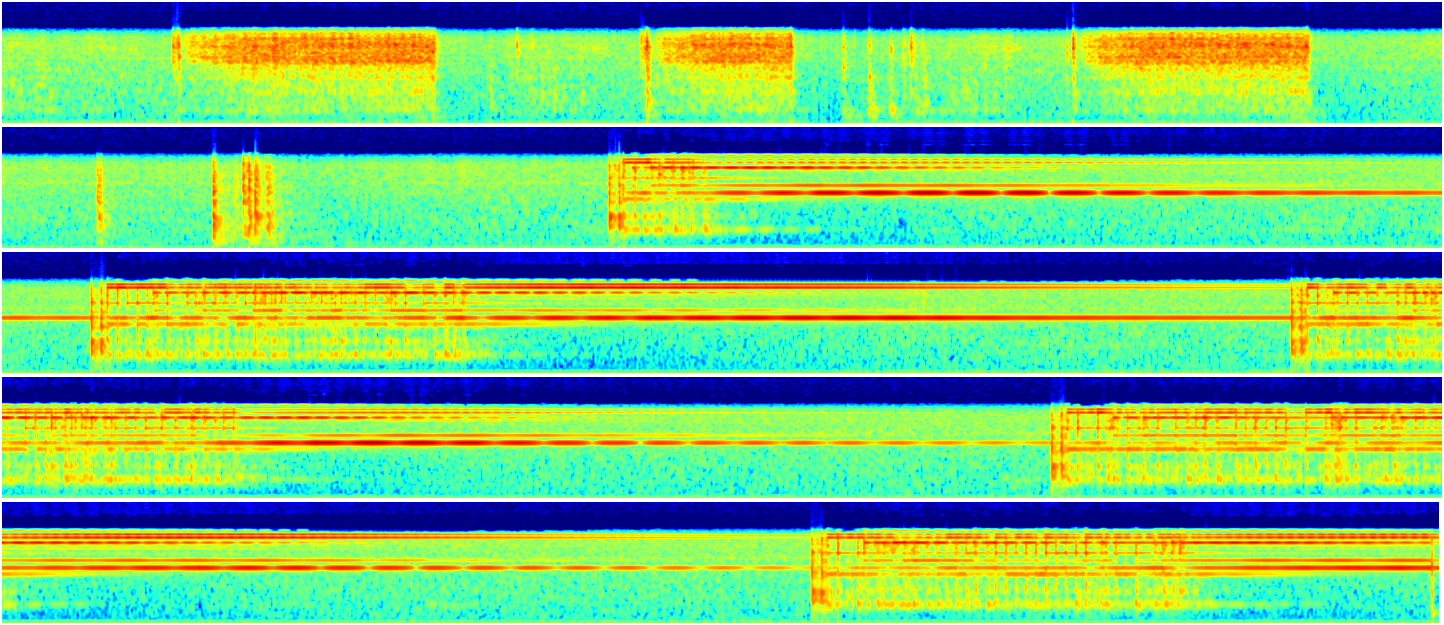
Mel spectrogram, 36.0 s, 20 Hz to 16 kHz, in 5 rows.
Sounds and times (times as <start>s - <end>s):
Telephone bell ringing: 1.0s - 2.2s, 10.2s - 35.9s.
